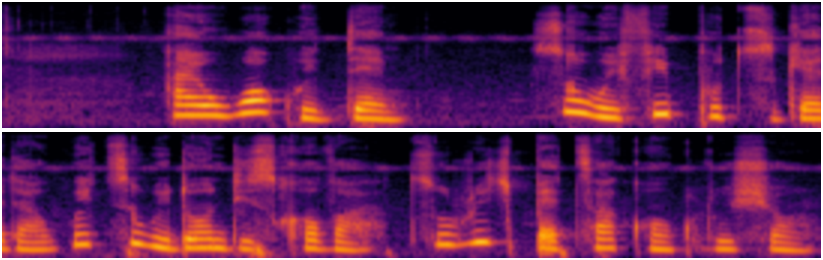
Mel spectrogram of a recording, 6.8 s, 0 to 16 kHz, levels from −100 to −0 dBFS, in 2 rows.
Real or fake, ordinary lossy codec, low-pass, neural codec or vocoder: real; none; 14.4 kHz; none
